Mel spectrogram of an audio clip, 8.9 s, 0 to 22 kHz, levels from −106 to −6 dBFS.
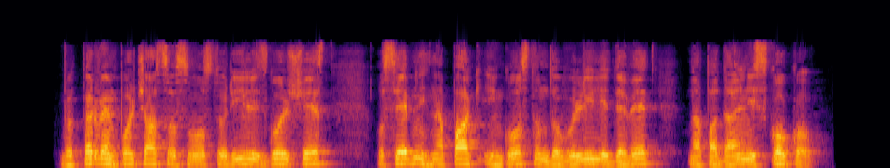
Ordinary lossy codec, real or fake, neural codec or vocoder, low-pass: AAC, 24 kbps; real; none; 7.2 kHz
